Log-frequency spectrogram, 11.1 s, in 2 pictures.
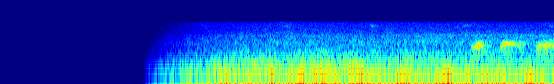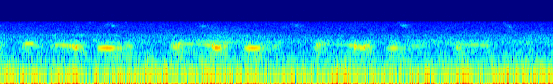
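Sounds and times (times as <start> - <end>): bird hooting: 4.7 - 10.7.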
